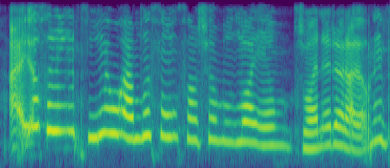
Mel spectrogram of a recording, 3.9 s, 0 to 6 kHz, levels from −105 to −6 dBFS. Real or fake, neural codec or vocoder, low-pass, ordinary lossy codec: fake; autoencoder, 44.1 kHz, a latent of 192 numbers a frame, MeloTTS; 5.4 kHz; none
